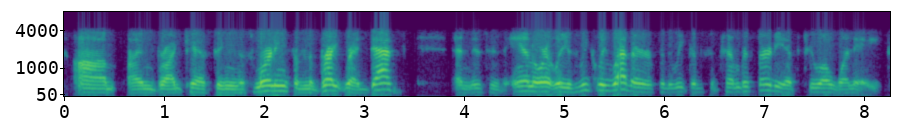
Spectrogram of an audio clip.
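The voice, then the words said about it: Creaky, slightly congested voice. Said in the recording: “I have a little bit of a cold, so and thus sound creaky this morning”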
